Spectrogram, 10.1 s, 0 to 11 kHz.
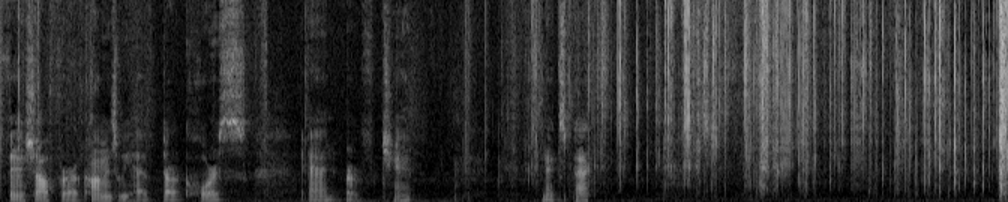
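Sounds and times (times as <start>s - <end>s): foil wrapper tearing and crinkling: 5.2s - 10.0s.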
